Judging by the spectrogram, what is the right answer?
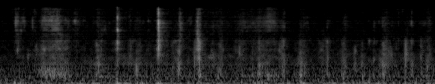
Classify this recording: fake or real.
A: fake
